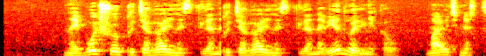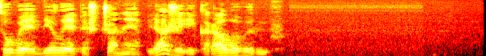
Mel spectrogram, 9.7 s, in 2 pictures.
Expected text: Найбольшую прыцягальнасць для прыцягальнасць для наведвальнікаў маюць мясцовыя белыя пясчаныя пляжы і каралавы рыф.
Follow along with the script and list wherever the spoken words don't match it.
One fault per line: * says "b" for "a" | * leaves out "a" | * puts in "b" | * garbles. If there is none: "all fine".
all fine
